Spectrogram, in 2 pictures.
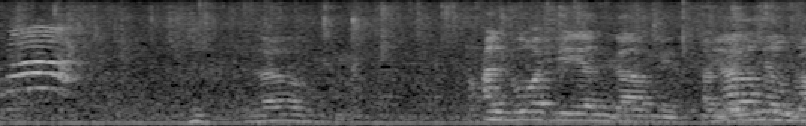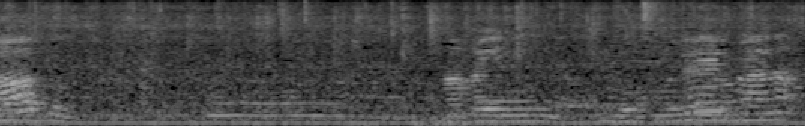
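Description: Scissors snip at hair.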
